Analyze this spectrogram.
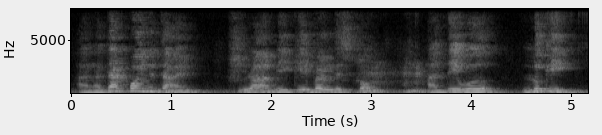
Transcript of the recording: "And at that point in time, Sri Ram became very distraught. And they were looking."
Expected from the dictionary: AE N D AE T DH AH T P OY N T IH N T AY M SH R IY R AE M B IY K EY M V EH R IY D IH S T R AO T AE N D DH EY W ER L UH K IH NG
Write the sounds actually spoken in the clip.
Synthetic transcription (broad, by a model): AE N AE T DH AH T P OY N T IH N T AY M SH IY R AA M B IY K EY M V EH R IY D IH S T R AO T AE N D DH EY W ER L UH K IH NG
